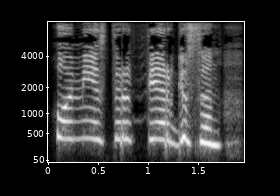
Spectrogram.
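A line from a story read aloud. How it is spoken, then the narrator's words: Moaning. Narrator (Russian): стонала Сюзанна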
